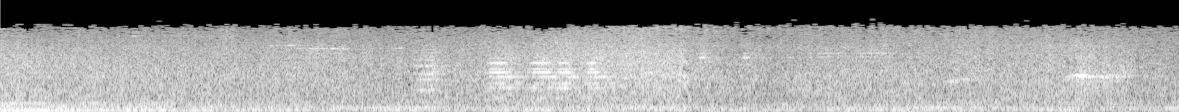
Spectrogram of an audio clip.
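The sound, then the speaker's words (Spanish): Steady traffic rumble from cars driving both ways along a long avenue, a continuous broad wash of road noise with a short horn toot partway through. “De día los coches circulan en ambos sentidos por la larga avenida a la que asoma el jardín de la gran casa de las niñas.”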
